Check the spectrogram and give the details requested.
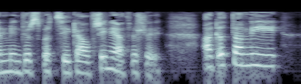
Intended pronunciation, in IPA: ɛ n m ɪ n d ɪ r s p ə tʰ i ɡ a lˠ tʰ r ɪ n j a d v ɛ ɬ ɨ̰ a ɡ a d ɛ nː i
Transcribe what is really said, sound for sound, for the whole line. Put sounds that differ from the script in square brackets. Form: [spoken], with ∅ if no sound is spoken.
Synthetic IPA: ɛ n m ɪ n d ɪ r s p ə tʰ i ɡ a lˠ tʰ r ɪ n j a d v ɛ ɬ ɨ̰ a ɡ [ə] d [a] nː i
